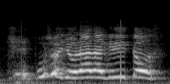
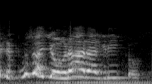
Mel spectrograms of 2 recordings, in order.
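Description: First: Higher, louder, stressing puso; loud emphatic. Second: Loud emphatic reading. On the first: Preacher to the congregation, loud emphatic retelling. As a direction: hammer home that he wept aloud. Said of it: "repeat, louder". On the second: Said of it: "voicing the weeping". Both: Acted.

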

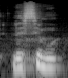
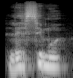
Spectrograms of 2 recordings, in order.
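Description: First: Stern, lightly raised "Laissez-moi"; grave and hard. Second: "Laissez-moi" louder and higher, falling hard; harsh command. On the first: Paul warning Madame Beck, grave and hard. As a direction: lay down a firm warning. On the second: Paul ordering Madame Beck away, loud harsh command. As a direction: bark it as a final order. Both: A narrator's reading. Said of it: "répondit gravement et durement".

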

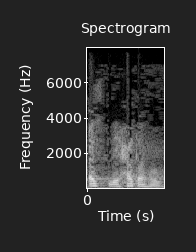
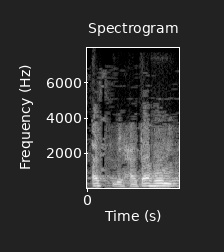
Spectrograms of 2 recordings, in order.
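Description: First: "أسلحتهم" softer, ta left weak and falling away; mispronounced أسلحتهم. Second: "أسلحتهم" with a gentle push on ta before hum; correct أسلحتهم. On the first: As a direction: say أسلحتهم with no push on the ta. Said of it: "ولا تقل". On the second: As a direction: lift the ta of أسلحتهم into the ending. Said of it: "نحو". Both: Shown as a demonstration.

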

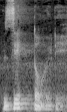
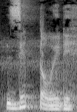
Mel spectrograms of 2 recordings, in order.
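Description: First: Said in the usual way. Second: Louder plea. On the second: Acted. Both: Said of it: "thều thào không ngừng cầu xin".

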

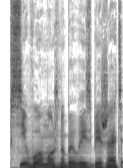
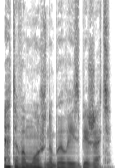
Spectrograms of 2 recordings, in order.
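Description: First: Всего lifted higher and leaned on; emphatic correction, Всего stressed high. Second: Said in the usual way. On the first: A narrator's reading. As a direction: hit the word Всего hard, raising the pitch. Repeats it, widening to everything.

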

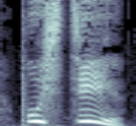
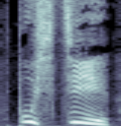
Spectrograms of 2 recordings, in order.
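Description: First: Much higher, louder cry; louder desperate cry. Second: Desperate cry. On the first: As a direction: scream it even harder. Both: A narrator's reading. Beating on door, pleading.

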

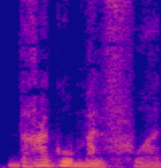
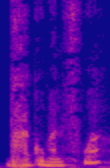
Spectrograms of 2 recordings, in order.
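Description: First: "Drago Malfoy" slow, with falling tune; "Drago Malfoy" drawn out, dropping at the end; slow statement. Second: "Drago Malfoy" rising into a question; "Drago Malfoy" lifted at the end; questioning repeat. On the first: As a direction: state "Drago Malfoy" slowly as a settled answer. Name given as an answer. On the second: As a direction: echo "Drago Malfoy" higher, asking. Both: Acted.

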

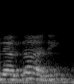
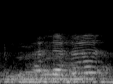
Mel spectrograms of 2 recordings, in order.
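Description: First: لذان said with a single short n; without doubled n. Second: اللذان said slowly with a doubled, held nun. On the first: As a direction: say لذان with the nun not doubled. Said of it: "بدون تشديد النون". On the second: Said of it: "أي بتشديد ماذا؟ النون". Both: Shown as a demonstration.

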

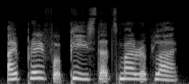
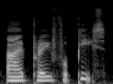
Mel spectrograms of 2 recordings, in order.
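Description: First: Very high, distressed woman's voice; desperate reply. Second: Said in the usual way. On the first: A narrator's reading. Prisoner giving her interrogator the last answer, desperate reply. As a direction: blurt out the answer, pitched high in anguish.

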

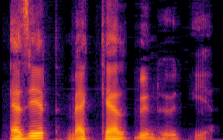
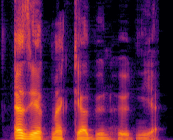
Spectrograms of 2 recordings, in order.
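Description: First: Slow, each word set apart; deliberate pauses between "Ezért", "meg kell" and "bűnhődnie"; slow, weighty repeat. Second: Said in the usual way. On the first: A narrator's reading. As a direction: spell out the verdict word by word, slowly. Thought repeated slowly, word by word.

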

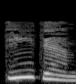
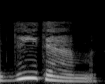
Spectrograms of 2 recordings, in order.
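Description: First: High, bright burst on دیدم; excited. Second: Said in the usual way. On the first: Acted. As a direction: throw دیدم up high with glee. Little cloud answers, laughing.

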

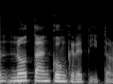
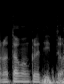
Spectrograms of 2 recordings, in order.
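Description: First: Slow, stressed "no tan concretito"; emphatic. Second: Said in the usual way. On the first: Shown as a demonstration. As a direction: drag out "no tan concretito" slowly. ("no tan concretito" lento y enfático)

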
